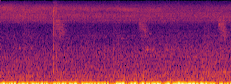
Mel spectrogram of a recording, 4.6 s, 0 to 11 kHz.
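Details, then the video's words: A brief stretch of summer cicada song in a Nisshin city neighborhood, Aichi, Japan, mid-afternoon in late July 2021: a constant high sizzling hum with a few sharp knocks and swishes from a walk along the street. "Summer Cicadas Sounds"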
